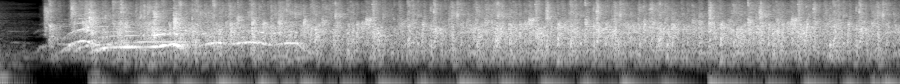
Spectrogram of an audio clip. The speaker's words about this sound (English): Another clap for everybody.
